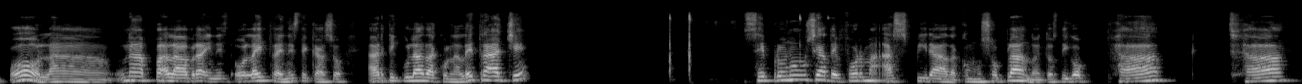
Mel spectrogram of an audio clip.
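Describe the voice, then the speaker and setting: A man teaching an online language class, explaining patiently, demonstrating sounds slowly and checking in with his students often. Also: a little high.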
